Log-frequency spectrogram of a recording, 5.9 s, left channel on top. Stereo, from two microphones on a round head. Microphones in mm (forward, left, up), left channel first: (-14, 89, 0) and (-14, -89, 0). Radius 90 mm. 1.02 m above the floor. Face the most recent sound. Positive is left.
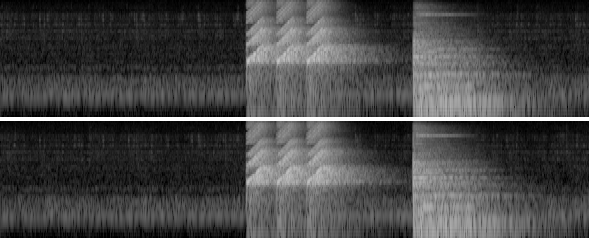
turn(degrees=-65)  # may be behind; listen again after turning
